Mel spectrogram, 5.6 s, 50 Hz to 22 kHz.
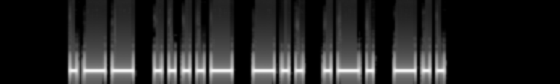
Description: Morse code, heard as a keyed tone, about 17 wpm, 700 Hz. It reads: W4DRD
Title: USA Call Signs 17wpm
